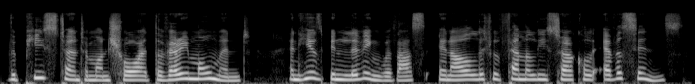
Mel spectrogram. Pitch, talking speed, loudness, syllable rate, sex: 220 Hz, 205 wpm, -18 LUFS, 5.9 syllables/s, female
